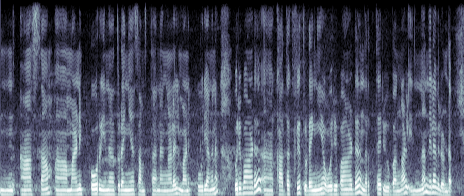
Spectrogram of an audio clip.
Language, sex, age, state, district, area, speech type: Malayalam, female, 30-45, Kerala, Thiruvananthapuram, urban, spontaneous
